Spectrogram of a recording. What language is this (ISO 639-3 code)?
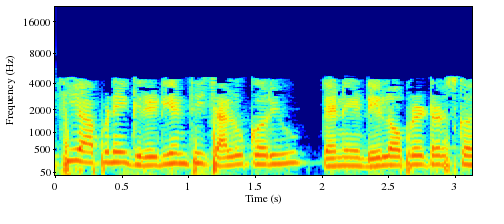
guj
